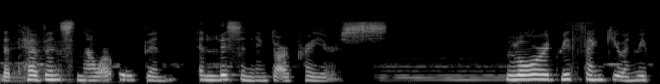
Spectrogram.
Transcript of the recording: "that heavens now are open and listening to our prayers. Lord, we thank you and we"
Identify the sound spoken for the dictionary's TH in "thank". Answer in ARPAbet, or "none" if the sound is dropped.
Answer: TH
